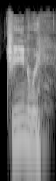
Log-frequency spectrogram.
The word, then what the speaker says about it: Jean Reno: Jean Reno. is how you actually pronounce it.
